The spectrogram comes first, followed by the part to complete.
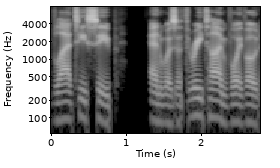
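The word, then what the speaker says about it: Vlad Țepeș: He was posthumously dubbed Vlad the Impaler, Romanian, Vlad Ep, pronounced Vlad Tsip, and was a three-time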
